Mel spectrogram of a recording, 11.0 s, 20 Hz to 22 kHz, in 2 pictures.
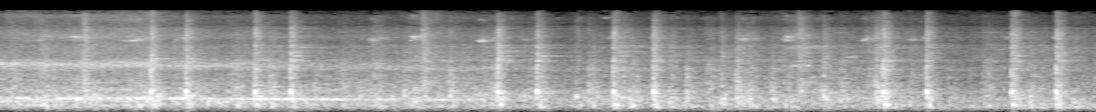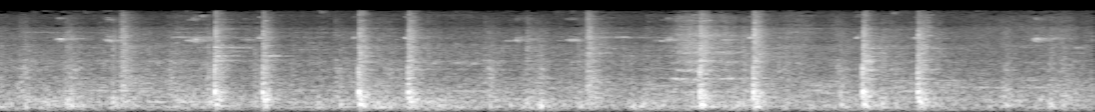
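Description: JR 211 series electric train rolling past, its wheels clacking sharply over the rail joints, often in quick pairs, over a steady rolling rumble. A steady high tone rings over the first two seconds or so and fades out.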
